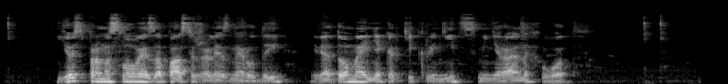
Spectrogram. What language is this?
Belarusian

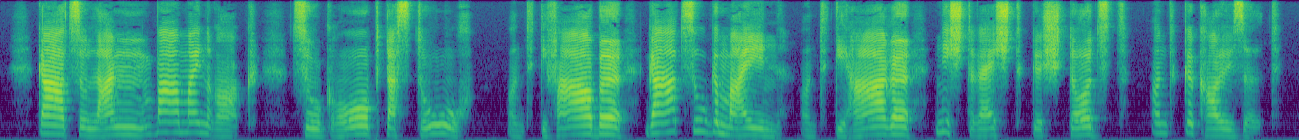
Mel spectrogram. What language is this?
German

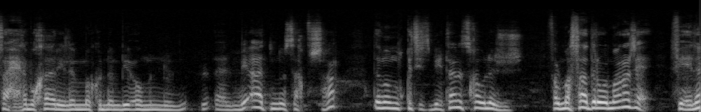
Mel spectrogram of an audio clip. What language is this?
Arabic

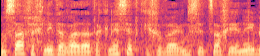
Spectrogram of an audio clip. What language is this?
Hebrew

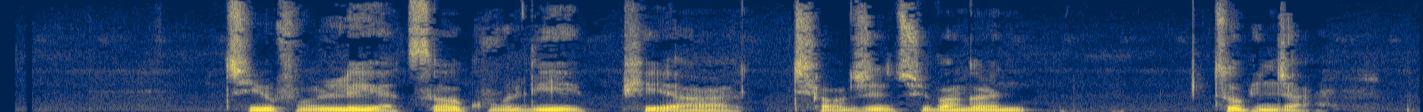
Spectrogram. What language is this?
Chinese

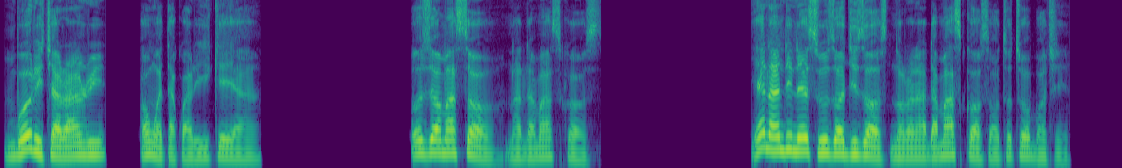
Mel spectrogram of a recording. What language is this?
Igbo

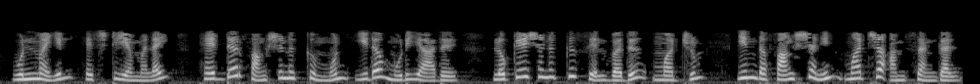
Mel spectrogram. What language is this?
Tamil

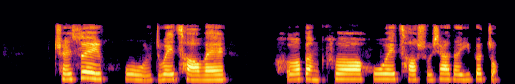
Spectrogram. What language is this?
Chinese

